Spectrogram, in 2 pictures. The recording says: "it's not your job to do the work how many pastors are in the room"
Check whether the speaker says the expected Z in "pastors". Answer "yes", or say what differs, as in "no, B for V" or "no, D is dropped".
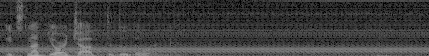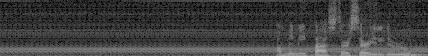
no, S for Z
